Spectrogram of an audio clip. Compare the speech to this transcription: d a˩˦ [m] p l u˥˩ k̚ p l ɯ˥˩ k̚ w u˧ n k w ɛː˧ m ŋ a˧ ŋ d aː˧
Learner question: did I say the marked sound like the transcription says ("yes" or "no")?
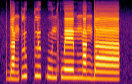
no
